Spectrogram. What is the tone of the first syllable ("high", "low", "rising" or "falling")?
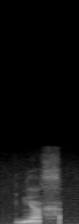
low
